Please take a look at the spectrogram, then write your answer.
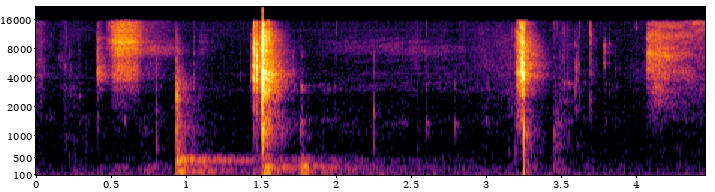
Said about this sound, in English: Okay, I'm going to open another can just for old time's sake.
